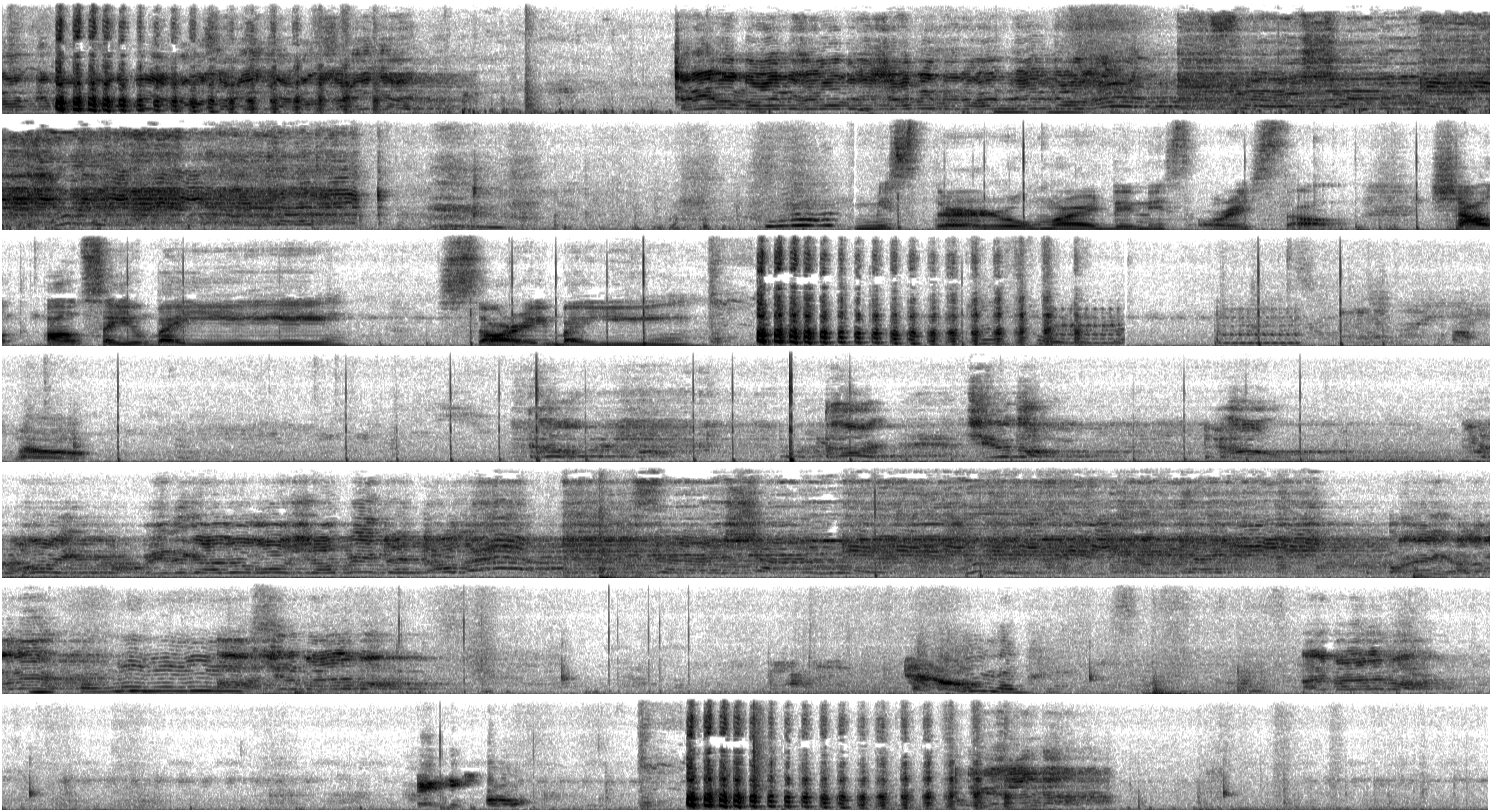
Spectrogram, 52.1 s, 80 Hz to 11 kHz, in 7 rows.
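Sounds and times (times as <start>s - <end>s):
people laughing hard: 0.2s - 2.3s, 18.6s - 20.3s, 48.0s - 49.8s
mobile phone beeps: 20.0s - 21.8s.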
